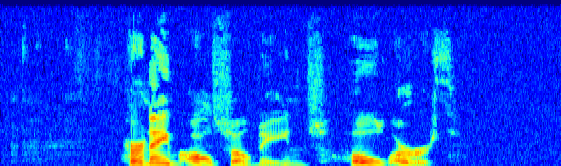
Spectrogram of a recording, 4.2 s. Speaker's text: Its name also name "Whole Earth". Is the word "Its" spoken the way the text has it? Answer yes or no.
no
